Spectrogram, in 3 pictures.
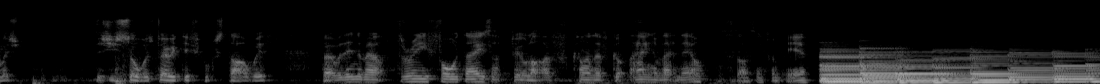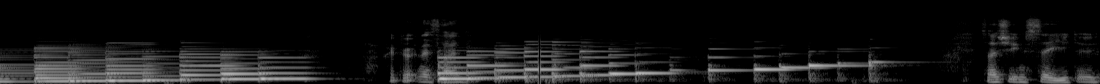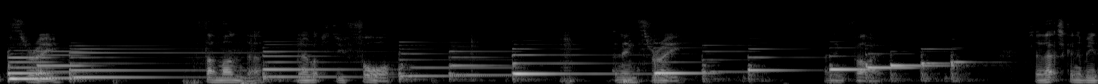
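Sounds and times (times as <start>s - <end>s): digital piano playing a scale: 8.2s - 14.4s, 15.2s - 20.4s, 22.0s - 32.1s.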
